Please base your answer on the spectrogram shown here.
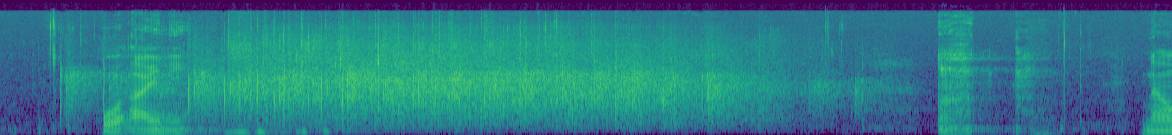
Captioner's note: applause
